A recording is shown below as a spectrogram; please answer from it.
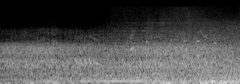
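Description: A rising whoosh swelling louder, with a low held tone underneath, leading into an outro music sting.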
